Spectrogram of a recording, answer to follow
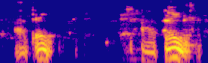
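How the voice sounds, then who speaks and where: A man speaks with a fairly high pitch, a bright, sharp tone and vocal fry. His pitch swings very widely. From New Orleans, Louisiana. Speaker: former co-host, guest. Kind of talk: casual chat.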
